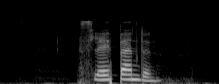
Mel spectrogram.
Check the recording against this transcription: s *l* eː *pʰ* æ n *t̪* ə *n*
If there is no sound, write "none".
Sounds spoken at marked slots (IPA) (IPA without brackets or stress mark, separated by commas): l, p, d̪, n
